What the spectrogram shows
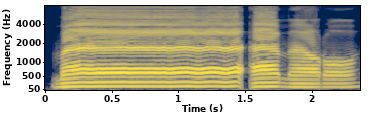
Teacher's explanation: Di sini ada mad jaiz munfasil, yaitu mad yang terjadi apabila ada huruf hamzah datang setelah huruf mad. Maka di sini panjang untuk ma adalah 4 harokat atau 5 harokat.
